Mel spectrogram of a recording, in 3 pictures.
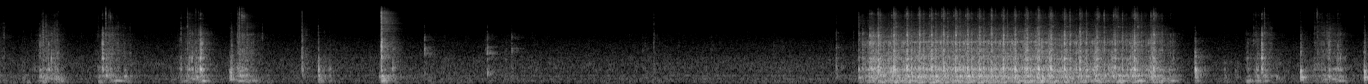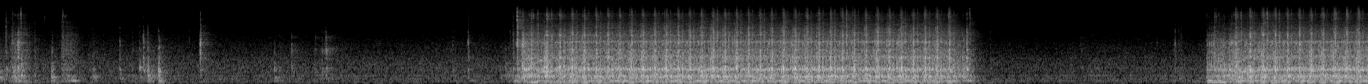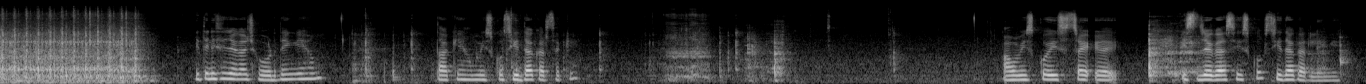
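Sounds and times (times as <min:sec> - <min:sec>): sewing machine stitching: 0:00.4 - 0:02.6, 0:08.6 - 0:11.8, 0:12.5 - 0:14.5, 0:18.8 - 0:23.5, 0:25.8 - 0:29.0.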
